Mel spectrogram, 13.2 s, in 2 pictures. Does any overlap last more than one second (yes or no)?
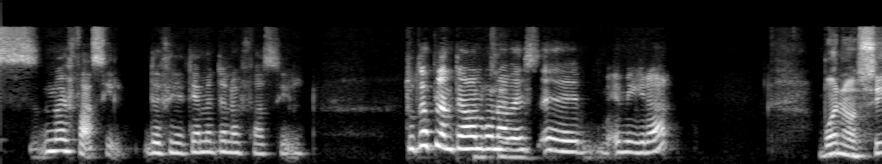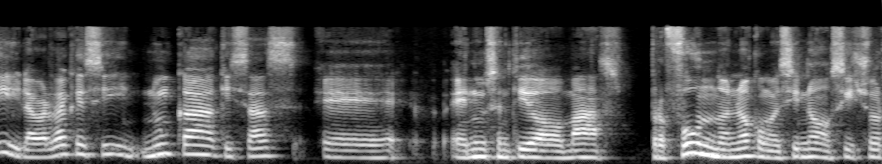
no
